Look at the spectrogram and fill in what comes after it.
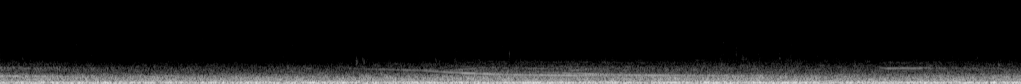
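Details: Underwater whale sounds: a pair of drawn-out descending moans that cross and fade midway, then a brief high steady note near the end, with a continuous low oceanic rumble throughout.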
